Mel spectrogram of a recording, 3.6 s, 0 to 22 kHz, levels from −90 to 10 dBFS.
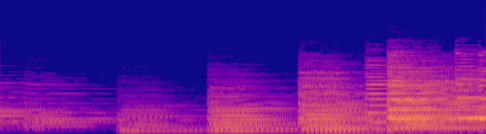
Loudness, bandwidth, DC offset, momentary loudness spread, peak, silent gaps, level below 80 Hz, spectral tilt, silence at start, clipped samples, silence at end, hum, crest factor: -27 LUFS; 7.8 kHz; under 0.1%; 23 LU; -10 dBFS; none; -48 dBFS; -7.5 dB/octave; 0 s; under 0.1%; 0 s; none; 18 dB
